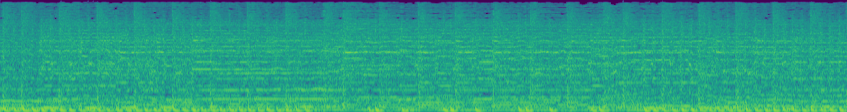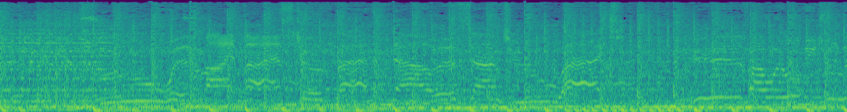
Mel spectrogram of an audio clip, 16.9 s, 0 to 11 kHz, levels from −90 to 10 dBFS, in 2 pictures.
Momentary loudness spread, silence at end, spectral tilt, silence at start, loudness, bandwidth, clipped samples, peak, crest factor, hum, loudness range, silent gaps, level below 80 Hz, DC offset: 2 LU; 0 s; -4 dB/octave; 0 s; -11 LUFS; 10.5 kHz; under 0.1%; 0 dBFS; 10 dB; none; 1 LU; none; -18 dBFS; under 0.1%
